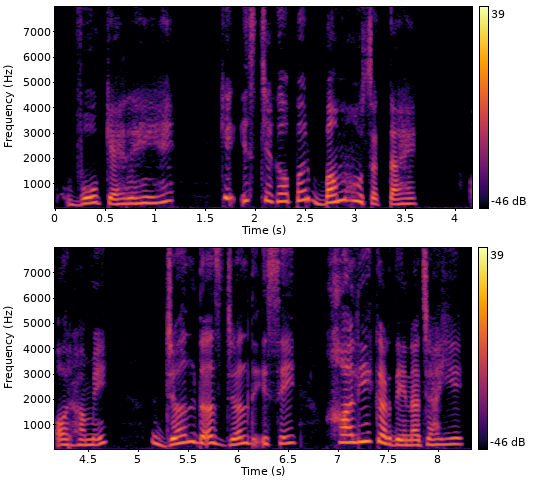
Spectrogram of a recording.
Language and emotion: Urdu, fearful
